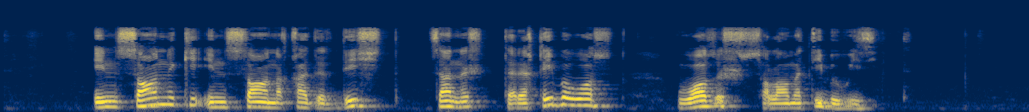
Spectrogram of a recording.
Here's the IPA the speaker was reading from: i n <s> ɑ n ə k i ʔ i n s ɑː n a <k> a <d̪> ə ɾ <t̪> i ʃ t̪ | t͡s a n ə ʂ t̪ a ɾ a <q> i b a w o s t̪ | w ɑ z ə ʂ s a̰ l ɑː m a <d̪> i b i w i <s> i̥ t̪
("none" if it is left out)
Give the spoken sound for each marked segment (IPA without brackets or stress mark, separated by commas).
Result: s, q, d̪, d̪, q, t̪, z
